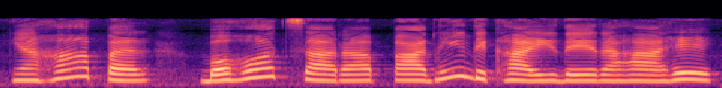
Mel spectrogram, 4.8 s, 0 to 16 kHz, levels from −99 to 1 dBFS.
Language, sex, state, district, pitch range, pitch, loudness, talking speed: Hindi, female, Madhya Pradesh, Bhopal, 225-270 Hz, 235 Hz, -17 LUFS, 110 wpm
